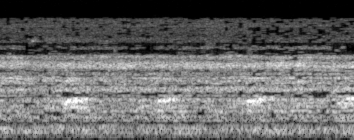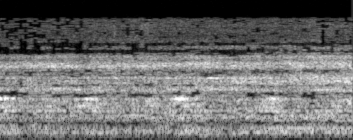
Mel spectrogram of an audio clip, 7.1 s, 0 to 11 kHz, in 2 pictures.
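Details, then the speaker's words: A dog's heartbeat in Sputnik 2, radio telemetry recorded November 6, 1957: faint beeping pulses in heavy hiss, about 65 a minute, with ten clear beats spliced and repeated despite aurora fading; rhythm breaks at the splices. "e heartbeat of Micah, the dog, in Sputnik number 2, recorded on November 6, 1957. Fading was quite severe that night on account of Aurora Borealis display, so we have taken 10 good clear heartbeats, repeated it several times, and spliced them together."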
